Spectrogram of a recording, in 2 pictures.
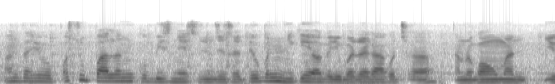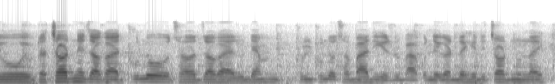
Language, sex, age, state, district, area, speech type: Nepali, male, 45-60, West Bengal, Alipurduar, urban, spontaneous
